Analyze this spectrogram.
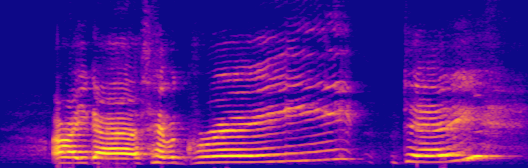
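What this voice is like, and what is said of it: Voice rises high in pitch. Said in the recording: “how high my voice got”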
